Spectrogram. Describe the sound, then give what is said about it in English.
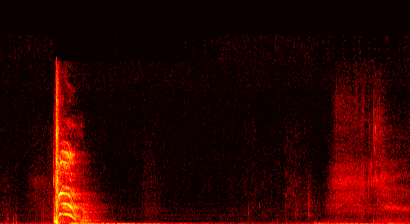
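A single stifled sneeze bursts out sharply and fades over about a second, followed by a pause and then a softer, breathy hiss of air. No one speaks. “I'm about to sneeze. This can get violent.”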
